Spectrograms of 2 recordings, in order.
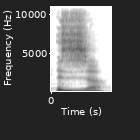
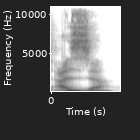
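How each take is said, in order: First: It opens with a plain vowel. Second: It opens with a throat consonant. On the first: This is the speaker's own dialect form. "in my dialect, I say Izza" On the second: This follows the written spelling. "here there is an Ain, so it's Azza"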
